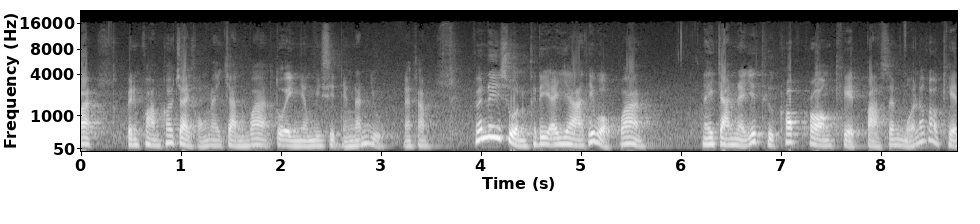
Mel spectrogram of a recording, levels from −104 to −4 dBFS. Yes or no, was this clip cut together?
yes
